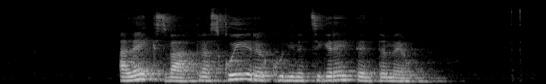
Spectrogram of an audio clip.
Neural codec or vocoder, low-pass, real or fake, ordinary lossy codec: none; 14.4 kHz; real; AAC, 96 kbps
